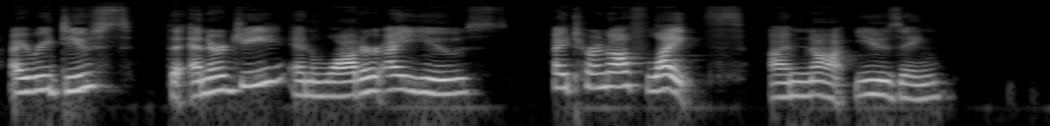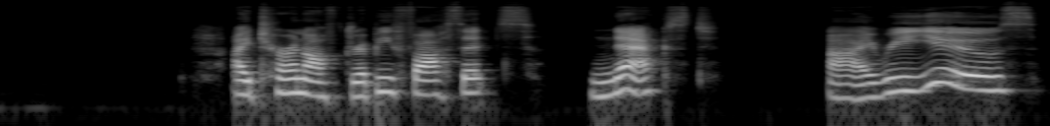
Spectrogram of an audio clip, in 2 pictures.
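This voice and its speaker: A female elementary school teacher reads aloud to young children in an animated, deliberate way, frequently asking them questions. Her pitch sits fairly high.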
